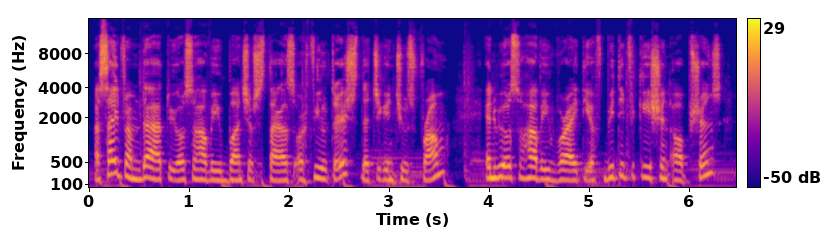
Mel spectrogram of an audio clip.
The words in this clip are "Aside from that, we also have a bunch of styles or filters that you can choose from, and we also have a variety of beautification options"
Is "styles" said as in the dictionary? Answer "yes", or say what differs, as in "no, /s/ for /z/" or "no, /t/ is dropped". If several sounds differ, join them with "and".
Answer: no, /s/ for /z/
